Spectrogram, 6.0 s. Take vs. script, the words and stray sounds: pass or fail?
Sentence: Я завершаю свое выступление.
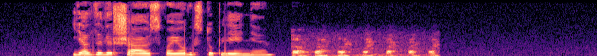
fail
